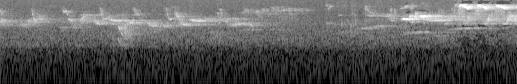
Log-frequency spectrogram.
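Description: Near silence with faint, high, short bird chirps, growing a little louder about four seconds in.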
